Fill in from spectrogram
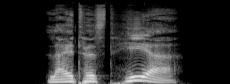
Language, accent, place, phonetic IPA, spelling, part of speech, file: German, Germany, Berlin, [ˌlaɪ̯təst ˈheːɐ̯], leitest her, verb, De-leitest her.ogg
- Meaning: inflection of herleiten: 1. second-person singular present 2. second-person singular subjunctive I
